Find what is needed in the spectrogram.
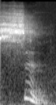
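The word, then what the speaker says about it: שִׂין: it's pronounced shin and the second one has a dot on the left it's pronounced sin so when the rebbe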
